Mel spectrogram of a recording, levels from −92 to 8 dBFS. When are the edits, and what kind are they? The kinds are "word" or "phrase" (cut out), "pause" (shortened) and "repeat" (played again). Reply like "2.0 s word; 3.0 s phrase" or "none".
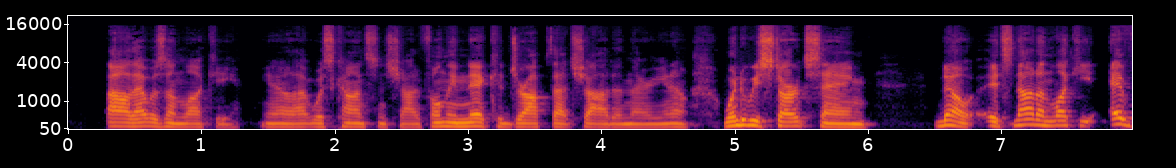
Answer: none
